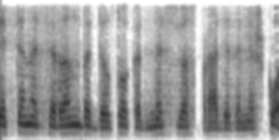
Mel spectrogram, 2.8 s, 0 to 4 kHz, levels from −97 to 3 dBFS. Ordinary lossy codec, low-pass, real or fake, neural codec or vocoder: AAC, 16 kbps; 3.6 kHz; real; none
